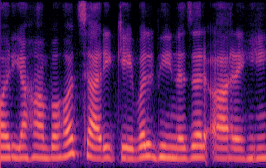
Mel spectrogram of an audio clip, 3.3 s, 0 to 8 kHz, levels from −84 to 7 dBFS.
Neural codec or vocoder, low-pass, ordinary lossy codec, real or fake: codec, 16 kHz, 0.8 kbps, ZipCodec; none; none; fake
